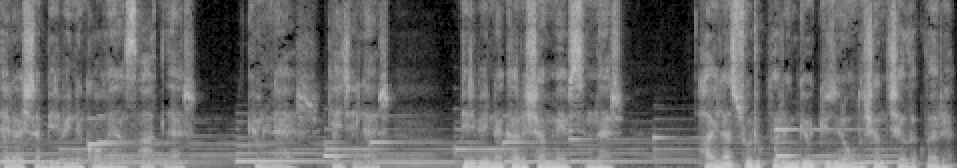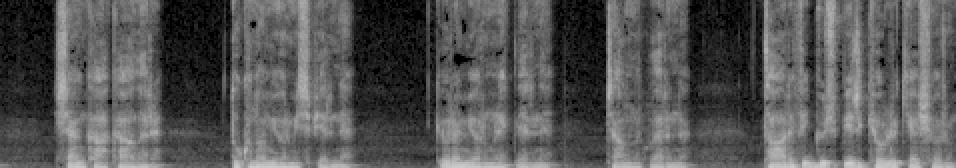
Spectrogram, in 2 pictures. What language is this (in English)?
Turkish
